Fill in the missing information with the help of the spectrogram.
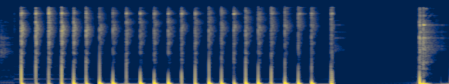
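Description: Rapid, even hammer taps on an aluminum plate driving a new camshaft bearing into an LS engine block, about eight knocks a second for some three seconds, stopping abruptly; one more single knock near the end.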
